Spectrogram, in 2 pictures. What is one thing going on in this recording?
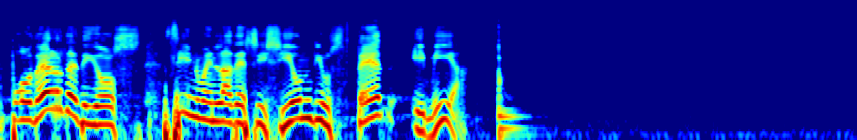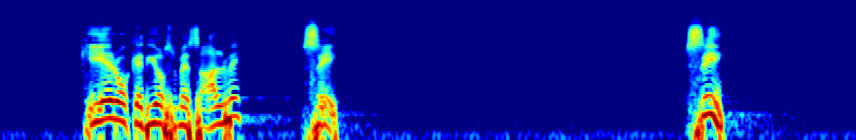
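An elderly man speaks slowly and emphatically into a microphone, with pauses between phrases.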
